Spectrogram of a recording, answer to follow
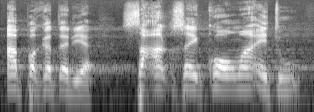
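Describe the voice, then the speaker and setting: A man's voice: high-pitched, fairly even intonation, normal speed, creaky. A man preaching a humorous sermon, telling stories and acting out voices and sounds. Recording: reverberant hall.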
